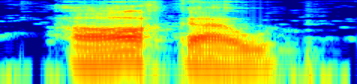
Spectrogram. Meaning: Aargau (a canton of Switzerland)
- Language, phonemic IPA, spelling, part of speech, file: German, /ˈaːɐ̯ˌɡaʊ̯/, Aargau, proper noun, De-Aargau.ogg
